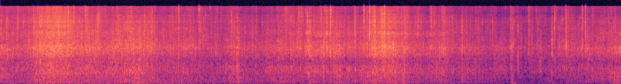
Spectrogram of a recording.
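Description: Steady rain: a continuous hiss with many small drop clicks, swelling a little about half a second in and again near five seconds.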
